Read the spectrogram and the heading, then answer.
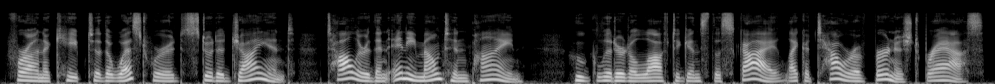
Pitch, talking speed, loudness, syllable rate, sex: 175 Hz, 165 wpm, -17 LUFS, 4.2 syllables/s, female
